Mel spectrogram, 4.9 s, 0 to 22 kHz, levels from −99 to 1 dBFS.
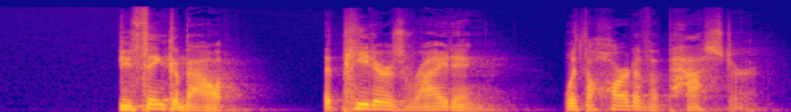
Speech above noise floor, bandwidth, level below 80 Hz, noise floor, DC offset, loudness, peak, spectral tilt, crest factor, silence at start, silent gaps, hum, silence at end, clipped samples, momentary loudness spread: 53 dB; 17 kHz; -40 dBFS; -70 dBFS; under 0.1%; -17 LUFS; 0 dBFS; -5.5 dB/octave; 18 dB; 0.75 s; none; none; 0.25 s; under 0.1%; 9 LU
